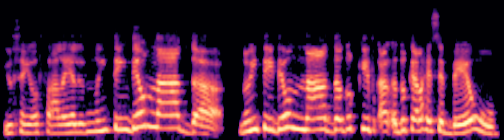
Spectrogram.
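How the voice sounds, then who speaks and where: Woman, fifties, high voice, tender devotional preaching, intimate and pleading. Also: animated, moderate pace, a bit bright, highs cut off. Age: 50s. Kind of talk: devotional sermon.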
